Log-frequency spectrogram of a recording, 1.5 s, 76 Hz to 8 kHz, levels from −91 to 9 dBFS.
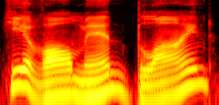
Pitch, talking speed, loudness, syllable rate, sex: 135 Hz, 205 wpm, -15 LUFS, 3.7 syllables/s, male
